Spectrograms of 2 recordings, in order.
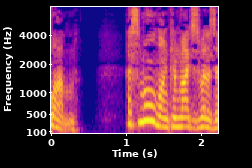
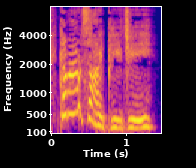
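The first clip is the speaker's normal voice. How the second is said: much higher, louder witch; eager witch; 4 semitones higher, 4 dB louder than usual. Acted. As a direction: ask brightly. Winnie calling.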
